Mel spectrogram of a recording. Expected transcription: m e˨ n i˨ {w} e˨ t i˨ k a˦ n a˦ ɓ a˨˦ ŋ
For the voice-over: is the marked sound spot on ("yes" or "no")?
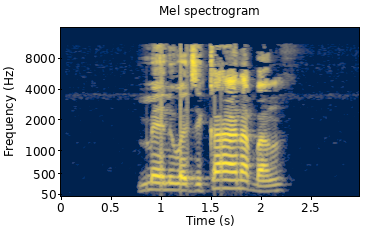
yes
